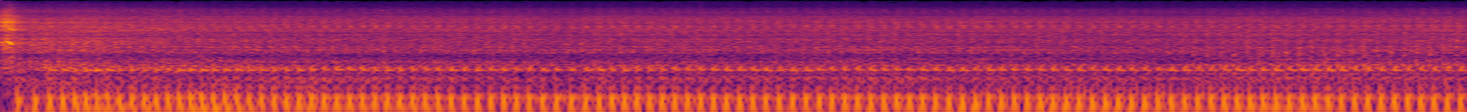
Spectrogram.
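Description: KTM motorcycle's single-cylinder engine idling steadily just after being started, with an even, rapid pulse.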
